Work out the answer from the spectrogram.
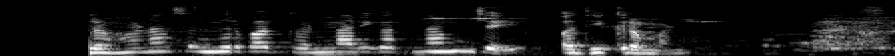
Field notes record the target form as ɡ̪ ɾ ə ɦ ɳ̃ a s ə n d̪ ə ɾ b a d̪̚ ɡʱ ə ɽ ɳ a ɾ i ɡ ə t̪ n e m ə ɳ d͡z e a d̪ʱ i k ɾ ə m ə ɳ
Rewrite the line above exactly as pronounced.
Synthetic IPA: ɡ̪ ɾ ə ɦ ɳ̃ a s ə n d̪ ə ɾ b a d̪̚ ɡʱ ə ɽ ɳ a ɾ i ɡ ə t̪ n a m ə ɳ d͡z e ə d̪ʱ i k ɾ ə m ə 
